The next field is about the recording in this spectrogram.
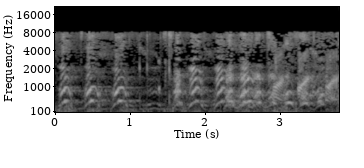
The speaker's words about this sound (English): Yeah, and then more dogs barking.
